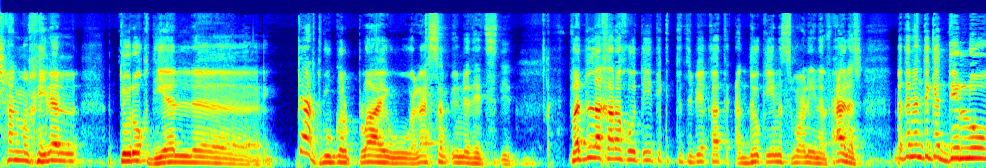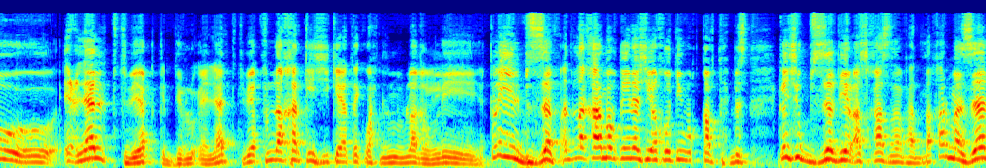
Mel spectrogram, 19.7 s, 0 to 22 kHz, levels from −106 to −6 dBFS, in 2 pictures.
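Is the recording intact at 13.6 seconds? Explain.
Yes, the audio is intact at 13.6 seconds, with nothing there to suggest a dropout, glitch or other fault.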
